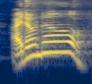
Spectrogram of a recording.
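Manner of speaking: high, loud pained I don't know; anguished cry. Acted. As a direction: cry out helplessly. Pastor's anguished wondering.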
